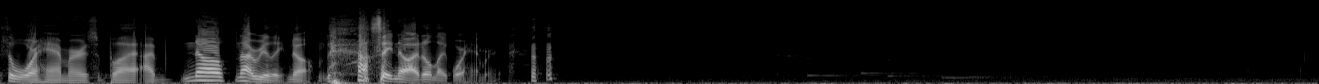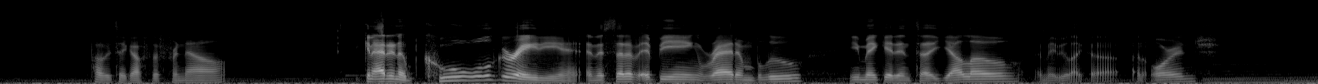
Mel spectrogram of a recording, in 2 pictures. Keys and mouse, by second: 6.9 middle click, 8.2 click, 9.2 click, 11.6 middle click, 12.6-13.7 drag, 14.1 middle click, 14.9-15.9 drag, 18.2 shift+middle click, 18.7 middle click, 21.1 click, 23.5 click.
